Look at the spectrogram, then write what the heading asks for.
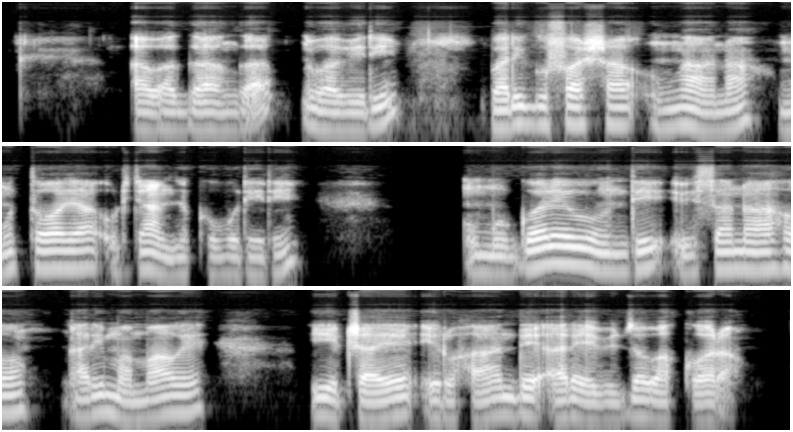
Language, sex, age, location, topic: Kinyarwanda, male, 18-24, Kigali, health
